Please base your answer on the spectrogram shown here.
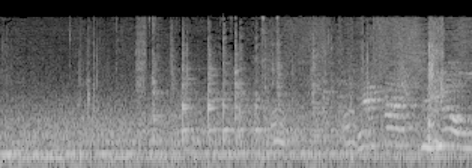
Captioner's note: can rolling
